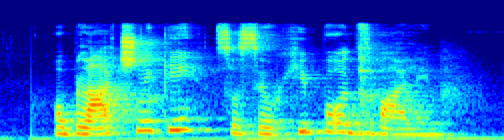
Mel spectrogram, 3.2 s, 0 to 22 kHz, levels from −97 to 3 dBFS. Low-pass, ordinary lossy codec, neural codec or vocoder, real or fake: 10.8 kHz; none; none; real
